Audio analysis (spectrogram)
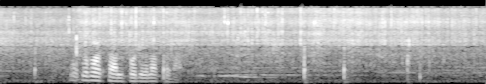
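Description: Curry leaves added to hot oil for a chicken parts gravy, a close sizzle and crackle with a brief clatter, while someone talks over it.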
